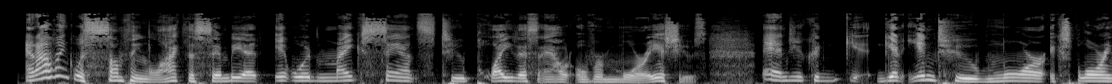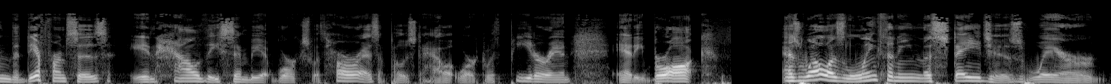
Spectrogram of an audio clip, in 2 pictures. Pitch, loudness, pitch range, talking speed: 145 Hz, -19 LUFS, 125-170 Hz, 145 wpm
